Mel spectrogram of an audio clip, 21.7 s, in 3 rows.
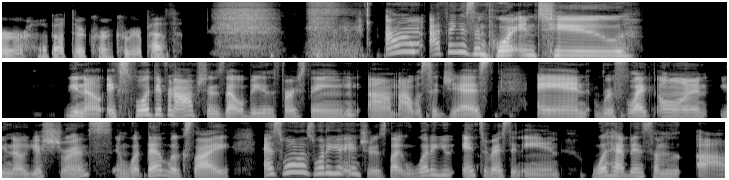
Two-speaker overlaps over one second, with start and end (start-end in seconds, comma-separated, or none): none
